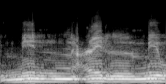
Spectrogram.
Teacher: min jelas, nun sukun bertemu ain, idhar, idhar halki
